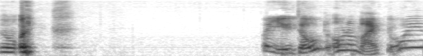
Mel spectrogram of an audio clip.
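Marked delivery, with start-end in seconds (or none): 2.0-3.2 high, curious, genuinely non-judgmental tone. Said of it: "I'm not saying this in, like, a judgmental tone".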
